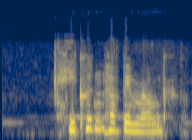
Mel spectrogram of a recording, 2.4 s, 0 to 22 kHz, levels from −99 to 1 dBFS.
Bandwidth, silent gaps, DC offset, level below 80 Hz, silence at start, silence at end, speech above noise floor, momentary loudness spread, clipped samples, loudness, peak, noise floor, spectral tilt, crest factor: 7.8 kHz; none; under 0.1%; -54 dBFS; 0.7 s; 0.2 s; 45 dB; 13 LU; under 0.1%; -15 LUFS; 0 dBFS; -59 dBFS; -7.5 dB/octave; 16 dB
